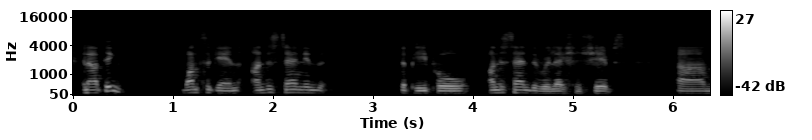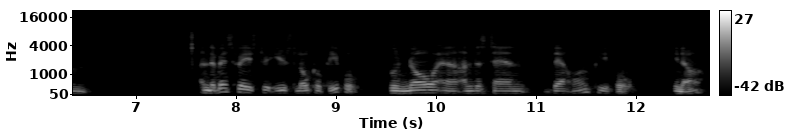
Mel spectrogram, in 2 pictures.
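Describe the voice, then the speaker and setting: Over roomy, dull video-call audio, a Sri Lankan-born chief executive long settled in Australia answers an interviewer's questions. The middle-aged man speaks at medium pitch and normal speed, sounding earnest and conversational as he explains, often saying "you know."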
